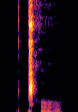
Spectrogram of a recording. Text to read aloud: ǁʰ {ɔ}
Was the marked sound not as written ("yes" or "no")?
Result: no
